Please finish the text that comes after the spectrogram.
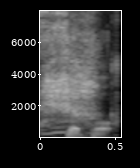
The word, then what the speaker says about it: Zippel: Zippel. All right, so accent on the first syllable there.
